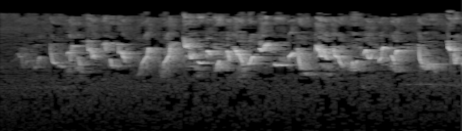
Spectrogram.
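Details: White-eye (kecial) singing a fast, dense 'speed rapet isian' style song meant as a master for tutoring new birds: rapid high twittering notes, tightly packed, rising and falling chirps with almost no pauses.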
